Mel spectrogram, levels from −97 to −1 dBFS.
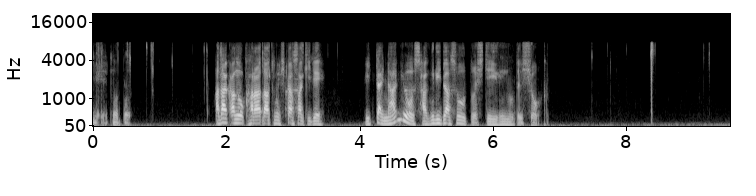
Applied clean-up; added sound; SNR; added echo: neural diffusion model UNIVERSE++.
